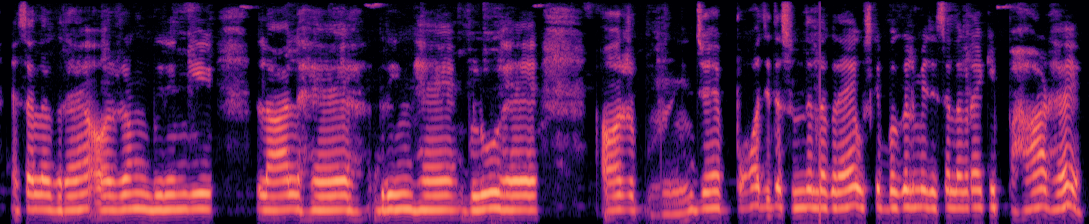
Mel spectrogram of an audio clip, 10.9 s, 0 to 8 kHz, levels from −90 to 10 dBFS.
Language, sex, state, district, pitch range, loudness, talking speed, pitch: Hindi, female, Bihar, Kishanganj, 195-220 Hz, -15 LUFS, 165 wpm, 200 Hz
